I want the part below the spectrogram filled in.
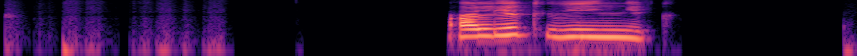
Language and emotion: Russian, neutral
